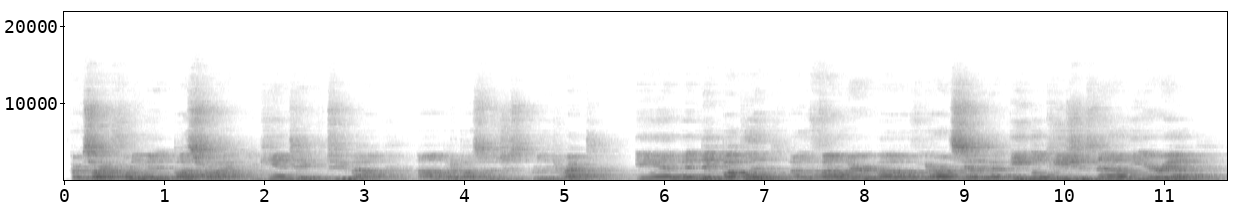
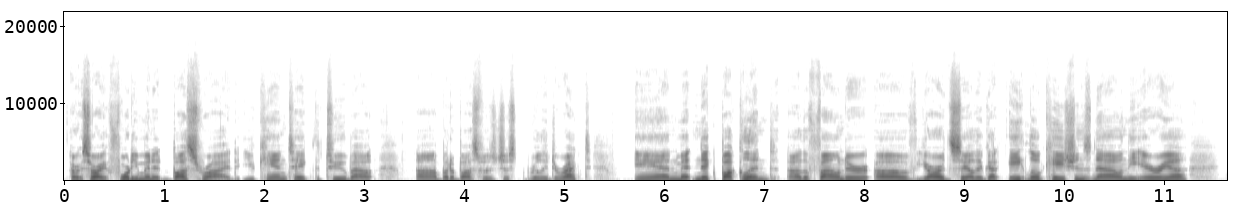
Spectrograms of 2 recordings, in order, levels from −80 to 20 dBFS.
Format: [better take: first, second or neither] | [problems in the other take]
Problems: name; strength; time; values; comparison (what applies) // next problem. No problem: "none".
second | off-mic speech; far // room echo; strong; dies away in 1 s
